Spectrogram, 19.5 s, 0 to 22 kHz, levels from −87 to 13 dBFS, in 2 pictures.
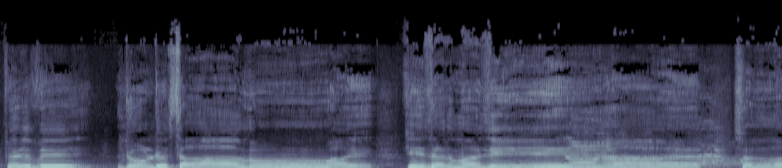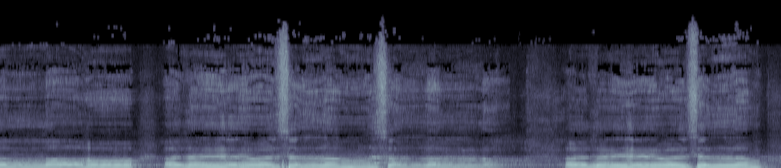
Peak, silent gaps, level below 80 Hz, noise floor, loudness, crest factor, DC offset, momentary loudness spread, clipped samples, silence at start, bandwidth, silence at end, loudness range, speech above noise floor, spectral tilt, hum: -4 dBFS; none; -62 dBFS; -40 dBFS; -19 LUFS; 14 dB; under 0.1%; 9 LU; under 0.1%; 0.05 s; 19.5 kHz; 0 s; 3 LU; 21 dB; -6 dB/octave; none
